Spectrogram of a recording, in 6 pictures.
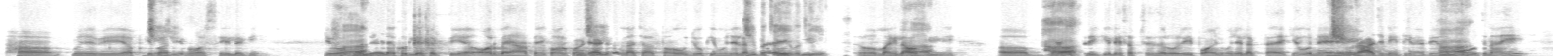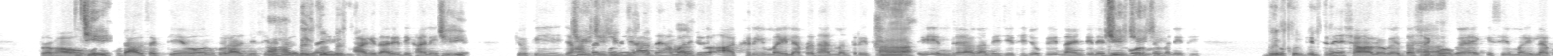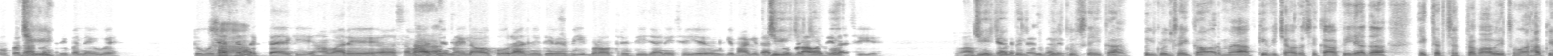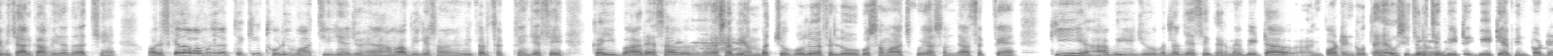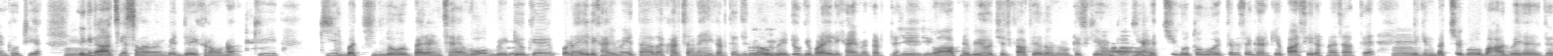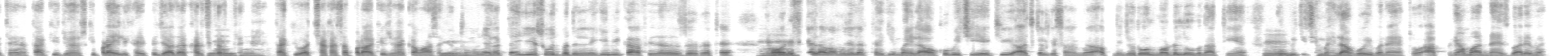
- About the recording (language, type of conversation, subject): Hindi, unstructured, क्या हमारे समुदाय में महिलाओं को समान सम्मान मिलता है?
- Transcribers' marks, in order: static; other background noise; in English: "पॉइंट एड"; in English: "पॉइंट"; in English: "नाइनटीन एटी फ़ोर"; distorted speech; tapping; in English: "इम्पोर्टेंट"; in English: "इम्पोर्टेंट"; in English: "पैरेंट्स"; in English: "नोटिस"; in English: "रोल मॉडल"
